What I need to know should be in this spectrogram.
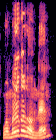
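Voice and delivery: high, loud, sharp command. A narrator's reading. Professor to a bedraggled crowd, sharp order. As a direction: order people along briskly and sternly. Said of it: "said Professor McGonagall sharply".

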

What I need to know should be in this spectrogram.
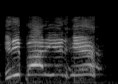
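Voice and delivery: loud high call into the empty church; yelling. Retold or imitated. Preacher calling into the empty church, loud high yell. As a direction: call out across the dark sanctuary. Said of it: "And I yelled".

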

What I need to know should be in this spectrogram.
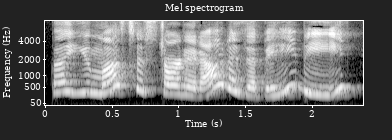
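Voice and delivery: put-on young boy daring to argue; little boy. A narrator's reading. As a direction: pipe up high, pressing the point. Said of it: "the boy said".

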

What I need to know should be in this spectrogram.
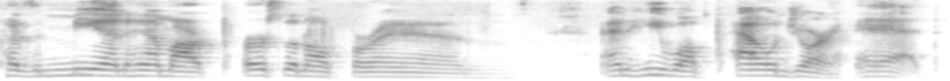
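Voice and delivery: loud threat, easing as it goes; big hollered tattletale threat; yelling. Acted. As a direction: yell a warning, then draw out the boast. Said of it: "I yelled".

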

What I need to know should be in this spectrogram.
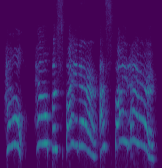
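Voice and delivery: very high, loud cries for help; panicked shout. A narrator's reading. Chloe finding a spider, shouting in panic. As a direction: shout in shrieking alarm. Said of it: "Chloe shouted".

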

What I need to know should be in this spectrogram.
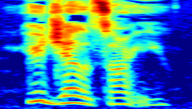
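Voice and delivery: ordinary delivery

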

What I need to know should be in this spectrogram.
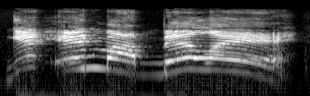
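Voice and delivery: high, slow, shouted Blob impression. Mocking the Blob from the Wolverine movie, hammed-up shout. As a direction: bellow it like a greedy blob monster. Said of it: "the Blob in the Wolverine movie".

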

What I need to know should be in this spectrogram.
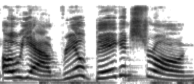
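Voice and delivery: slow, drawn-out fake flirting; hammed-up admiring coo; playing along. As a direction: flatter him with mock admiration. Plays along, flattering the stalker.

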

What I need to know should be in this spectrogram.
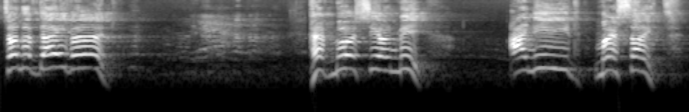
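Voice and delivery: high, very loud desperate plea; screaming it out. Acted. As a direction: cry out to be heard, stretching the words. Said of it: "I would be screaming it out".

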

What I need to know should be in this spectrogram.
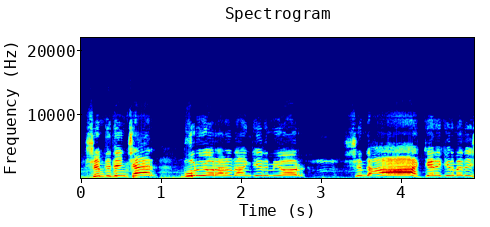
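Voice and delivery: high, shouted play-by-play; excited commentator shout. Acted. Live play-by-play, near miss.

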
